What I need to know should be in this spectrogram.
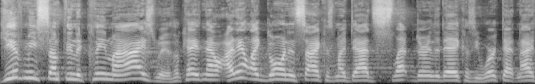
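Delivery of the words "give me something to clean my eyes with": acted-out urgent yelling with raised voice. Retelling a buddy with Cheeto dust in his eyes, imitating someone yelling. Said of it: "he's yelling".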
